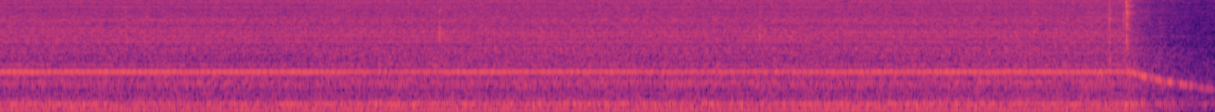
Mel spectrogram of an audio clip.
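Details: Bathroom exhaust fan after its buzzing timer switch was replaced: a smooth, steady motor drone with an even low hum and a clean whirr that winds down at switch-off. The fan runs healthy.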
